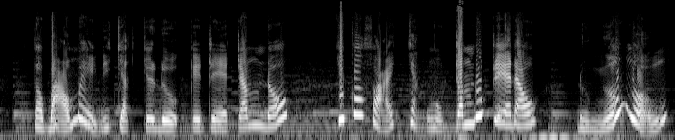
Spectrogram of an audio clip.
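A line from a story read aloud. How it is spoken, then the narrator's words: Rich old man's hasty scolding. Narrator (Vietnamese): phú ông vội quát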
